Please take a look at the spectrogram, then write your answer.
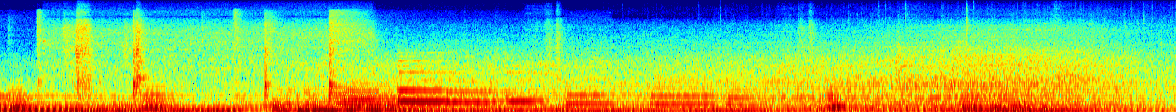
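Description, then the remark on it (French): A bus's engine rumbles steadily as it drives through city traffic in a snowy city, its pitch shifting as it moves, with a constant wash of road and traffic noise around it. No one speaks. “Quand elles sortent du bus, elles frissonnent.”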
